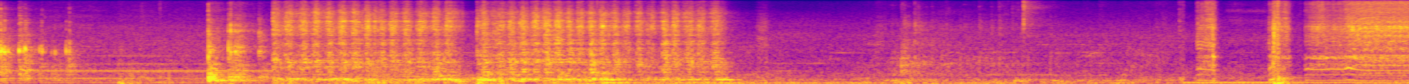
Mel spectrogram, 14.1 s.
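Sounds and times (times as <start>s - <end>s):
tool rasping against metal: 2.8s - 7.4s.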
